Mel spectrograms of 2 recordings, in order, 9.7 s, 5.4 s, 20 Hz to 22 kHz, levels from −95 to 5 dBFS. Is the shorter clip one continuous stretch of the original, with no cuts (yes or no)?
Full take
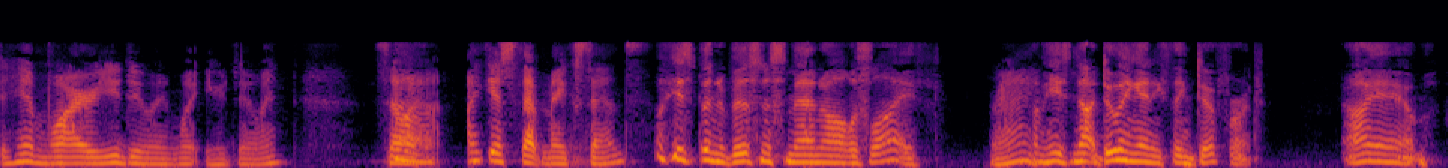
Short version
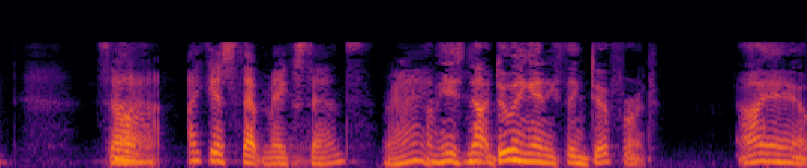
no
